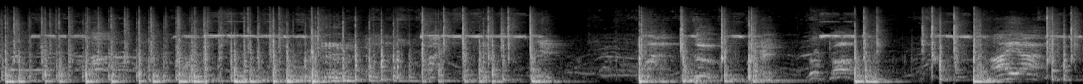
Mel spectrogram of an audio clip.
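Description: Acholi traditional drums beaten in a fast, dense rhythm, with voices calling over them. The drumming thins out briefly twice, near the middle and again later. A shrill steady note comes and goes above the drums several times.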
